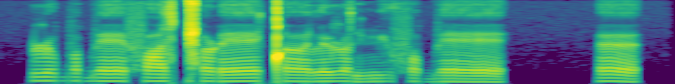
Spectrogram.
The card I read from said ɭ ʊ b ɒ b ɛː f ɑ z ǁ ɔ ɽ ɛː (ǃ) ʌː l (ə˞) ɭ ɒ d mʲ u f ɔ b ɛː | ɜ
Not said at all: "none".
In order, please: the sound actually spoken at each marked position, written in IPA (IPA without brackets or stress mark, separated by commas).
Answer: ǃ, ə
